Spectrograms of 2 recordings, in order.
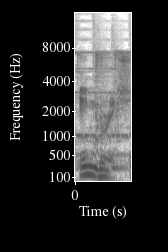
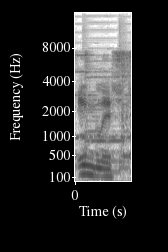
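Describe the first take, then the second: First: The middle consonant is an R sound. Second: The middle consonant is an L sound. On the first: "So an L becomes an R" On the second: "the Japanese don't seem to pronounce the letter L"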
